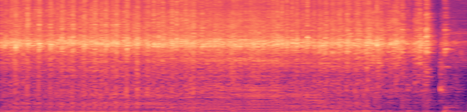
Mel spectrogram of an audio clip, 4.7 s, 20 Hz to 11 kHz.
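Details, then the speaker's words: Tecumseh Snow King 11 hp on Murray Select snowblower, cold start near minus 10 °C: single-cylinder buzzing unevenly, speed bouncing back and forth off choke and off load; partly clogged carb idle jet. "this video is about this snow King having a uneven Idol it's um almost like it's bouncing back and forth"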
